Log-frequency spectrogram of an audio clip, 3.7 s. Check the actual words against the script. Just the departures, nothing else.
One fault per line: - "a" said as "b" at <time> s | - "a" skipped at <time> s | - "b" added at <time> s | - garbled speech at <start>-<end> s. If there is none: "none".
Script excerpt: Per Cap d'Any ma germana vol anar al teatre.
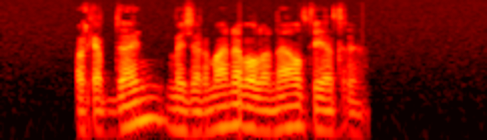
none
